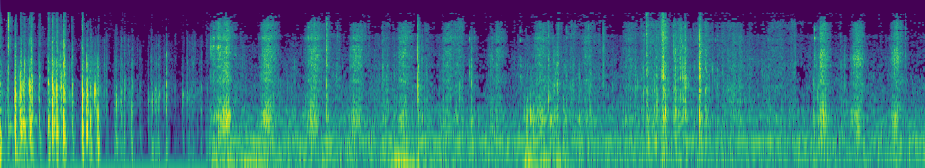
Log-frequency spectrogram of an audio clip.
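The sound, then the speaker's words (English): Horse hooves clip-clop in a steady, rhythmic trot, a run of sharp hollow knocks at moderate loudness over a low continuous hum, with no voices. “Until we ride we puff again. Off into the distance.”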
